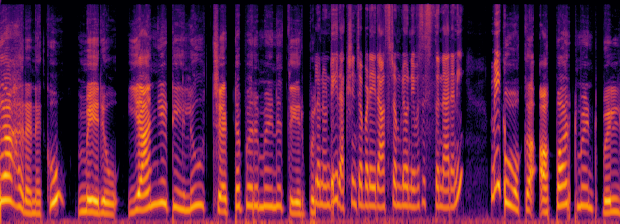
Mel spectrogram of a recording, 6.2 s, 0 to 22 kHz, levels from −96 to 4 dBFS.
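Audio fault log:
3.15 to 5.05 s: section at the wrong speed. This stretch was likely played back against the wrong clock, running at 1.74 times its recorded rate. Because speed and pitch are tied together here, the speech jumps up by about ten semitones and rushes along, sounding high, thin and hurried. It starts and stops abruptly at the section's edges, with the surrounding speech at normal pitch and pace on either side.
3.32 s and 5.68 s: lost LE Audio frames. The Bluetooth LE Audio link dropped one frame at 3.32 s, about 7.5 ms, and two frames at 5.68 s, about 15 ms. Each time the LC3 decoder filled the gap by repeating the last spectrum with randomised signs. Any tonal part of the speech briefly turns into a short noisy smear. The first dropout falls inside the sped-up section, and the second is twice as long.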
